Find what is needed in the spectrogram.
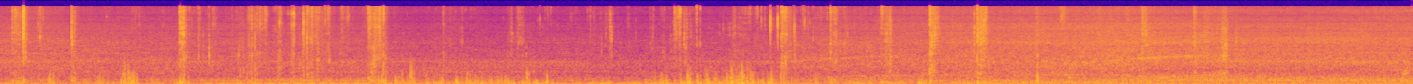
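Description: A vehicle engine idling with a steady low hum, with scattered sharp clicks and knocks throughout.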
